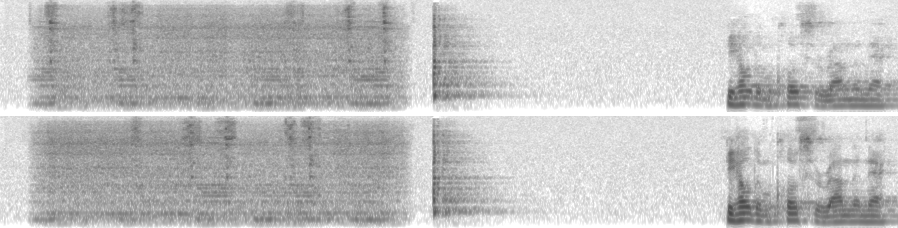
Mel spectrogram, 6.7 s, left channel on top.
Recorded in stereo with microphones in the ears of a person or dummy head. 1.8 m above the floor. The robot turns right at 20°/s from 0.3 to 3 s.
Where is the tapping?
5° right (ahead or behind), 3 m.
